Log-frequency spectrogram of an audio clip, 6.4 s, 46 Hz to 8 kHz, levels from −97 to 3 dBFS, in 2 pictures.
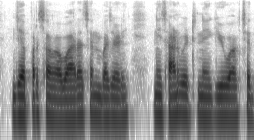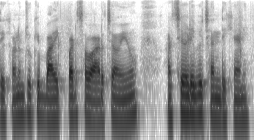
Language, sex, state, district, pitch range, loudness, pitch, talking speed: Hindi, male, Uttarakhand, Tehri Garhwal, 110-120 Hz, -19 LUFS, 115 Hz, 225 wpm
